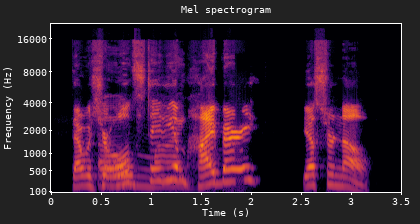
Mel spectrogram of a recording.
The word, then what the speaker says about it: Highbury: That was your old stadium, Highbury? Yes or no? You're pronouncing it like it's fucking Mayberry. It's Highbury. It's Highbury. What are the Highbury? No, yes, I thought it was Highbury rhymes with library, and that's how fucking quiet that stadium was.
